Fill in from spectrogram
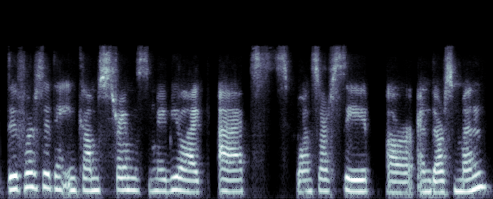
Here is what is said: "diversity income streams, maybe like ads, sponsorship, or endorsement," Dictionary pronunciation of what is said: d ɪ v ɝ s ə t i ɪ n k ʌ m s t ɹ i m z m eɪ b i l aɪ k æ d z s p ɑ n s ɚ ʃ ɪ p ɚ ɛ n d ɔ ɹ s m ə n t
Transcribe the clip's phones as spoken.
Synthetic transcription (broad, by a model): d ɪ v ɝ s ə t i ɪ n k ʌ m s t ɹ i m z m eɪ b i l aɪ k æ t s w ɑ n s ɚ s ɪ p ɚ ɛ n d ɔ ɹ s m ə n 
